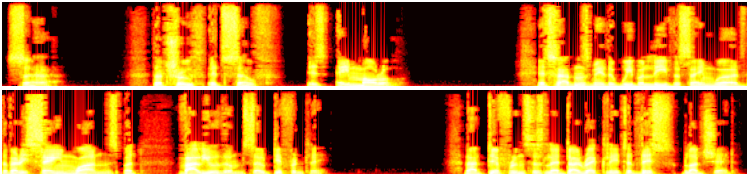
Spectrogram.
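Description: A man voicing a calm, firm giant warrior in an audiobook, speaking in a measured way. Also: deep voice, no room sound, clean studio sound, exaggerated voice.

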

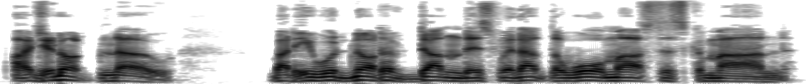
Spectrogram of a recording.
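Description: A man's voice: low-pitched, a little fast, a bit bright, no room sound. A grave, loyal military captain played by a male narrator, earnest and urgent. The delivery is that of a serious sci-fi audiobook, recorded close and dry.

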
